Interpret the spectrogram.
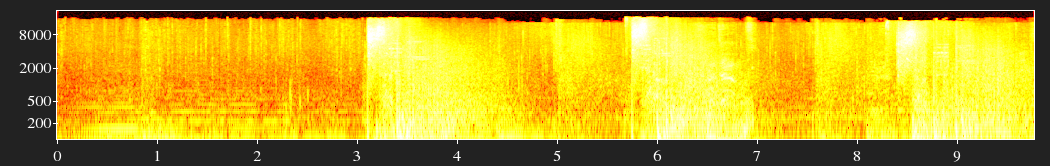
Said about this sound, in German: Von einer erhöhten Position aus feuerte ein Rebell mit einem Raketenwerfer auf Galahad. Nur im letzten Moment konnte er dem Beschuss ausweichen.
